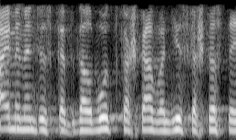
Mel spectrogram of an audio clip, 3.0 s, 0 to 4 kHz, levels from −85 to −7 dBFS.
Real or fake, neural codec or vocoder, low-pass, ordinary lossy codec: fake; codec, 16 kHz in and 24 kHz out, 2.2 kbps, FireRedTTS-2 codec; 3.6 kHz; MP3, 24 kbps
